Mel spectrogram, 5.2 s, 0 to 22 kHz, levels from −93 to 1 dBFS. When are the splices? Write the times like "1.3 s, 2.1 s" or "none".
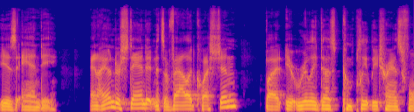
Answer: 3.1 s, 4.2 s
